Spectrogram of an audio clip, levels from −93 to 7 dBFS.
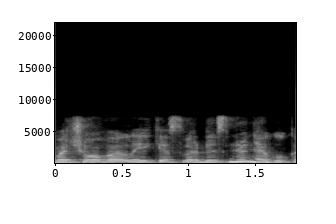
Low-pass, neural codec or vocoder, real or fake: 7.2 kHz; codec, 16 kHz, 16 kbps, FreqCodec, smaller model; fake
